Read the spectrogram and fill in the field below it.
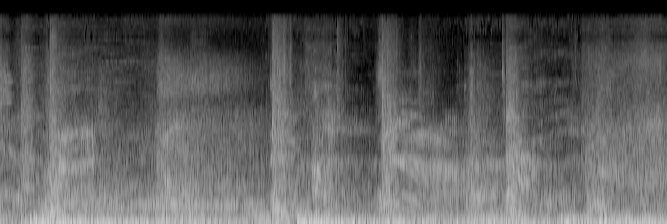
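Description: Magic spells whoosh and burst.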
